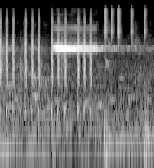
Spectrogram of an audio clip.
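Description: Referee's pea whistle blown in one long blast about a second in, the last of the blasts signalling full time. Background music with a steady beat plays throughout.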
